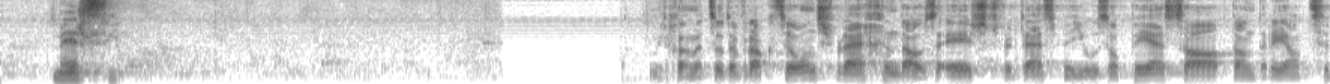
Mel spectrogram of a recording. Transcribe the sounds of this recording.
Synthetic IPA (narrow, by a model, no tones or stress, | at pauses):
mɛɾsi | mɪːɾχœmət͡sʊd̪əfɾɑkt͡sjoːnsʃpɾɛχəndɑwseːʃtfʏɾtɛspeːuːsɔpʰeːɛsɑːt̪ɑnd̪ɾeːɑt͡s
